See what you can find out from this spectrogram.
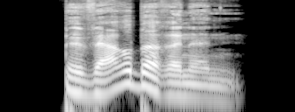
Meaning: plural of Bewerberin
- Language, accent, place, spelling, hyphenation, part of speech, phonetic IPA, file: German, Germany, Berlin, Bewerberinnen, Be‧wer‧be‧rin‧nen, noun, [bəˈvɛʁbəʀɪnən], De-Bewerberinnen.ogg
